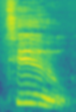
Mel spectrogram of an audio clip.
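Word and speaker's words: two: this is really weird t-w-o nope w is silent the o doesn't even sound like an o it sounds like a new ooh too and here's the weirdest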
